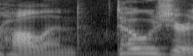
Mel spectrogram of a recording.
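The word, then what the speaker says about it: Holland–Dozier–Holland: group that wrote that uh oh Holland doer Holland doer that's how you say it okay it depicts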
